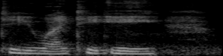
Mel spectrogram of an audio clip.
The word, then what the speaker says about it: Tuit: Um But, um Yeah, my last name is Tuit, t u i t. But, uh it's the e is silent. So, it's uh Tuit.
